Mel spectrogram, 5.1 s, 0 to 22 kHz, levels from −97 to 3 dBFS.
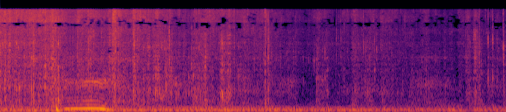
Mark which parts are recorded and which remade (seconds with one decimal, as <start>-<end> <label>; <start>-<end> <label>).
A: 0.0-5.1 recorded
